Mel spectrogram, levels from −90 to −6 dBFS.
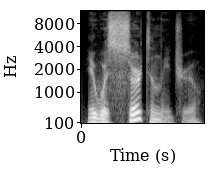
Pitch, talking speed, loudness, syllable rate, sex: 115 Hz, 195 wpm, -16 LUFS, 5.4 syllables/s, male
